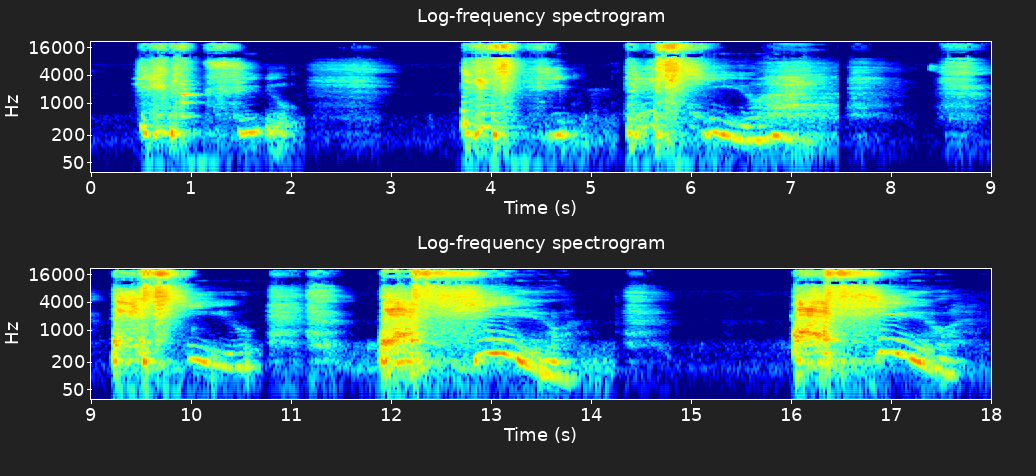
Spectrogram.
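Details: Male sneezing fit in a hotel room: several forceful sneezes, each with a voiced wind-up and gasp, spaced out in a quiet room; repeated sneezing.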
